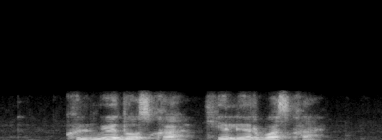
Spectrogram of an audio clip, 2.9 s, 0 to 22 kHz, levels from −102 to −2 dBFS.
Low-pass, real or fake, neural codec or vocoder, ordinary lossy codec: 7.2 kHz; real; none; Opus, 24 kbps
